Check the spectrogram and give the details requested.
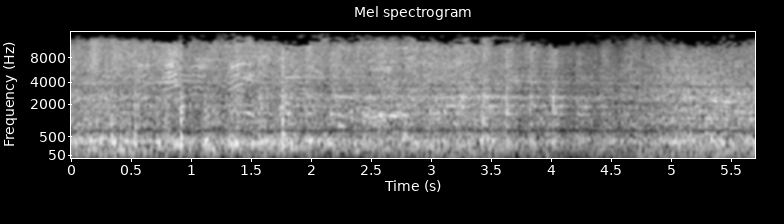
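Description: Coal train's cars rolling past at speed: a steady rumble of steel wheels on rail with clickety-clack over the rail joints.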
